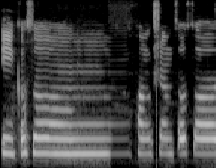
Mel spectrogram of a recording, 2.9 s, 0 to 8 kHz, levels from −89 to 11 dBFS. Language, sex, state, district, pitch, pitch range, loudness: Marathi, female, Maharashtra, Chandrapur, 265 Hz, 265-270 Hz, -21 LUFS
